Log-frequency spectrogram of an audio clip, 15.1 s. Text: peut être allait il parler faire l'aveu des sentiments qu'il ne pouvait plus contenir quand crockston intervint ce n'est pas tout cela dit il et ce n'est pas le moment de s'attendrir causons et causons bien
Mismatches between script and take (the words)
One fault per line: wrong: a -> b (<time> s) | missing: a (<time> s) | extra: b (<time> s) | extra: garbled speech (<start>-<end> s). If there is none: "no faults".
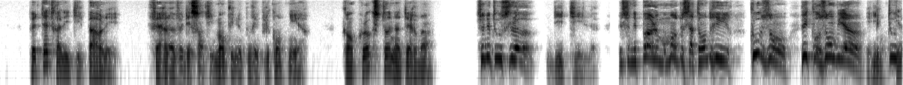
missing: pas (8.2 s)
extra: garbled speech (14.4-15.0 s)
